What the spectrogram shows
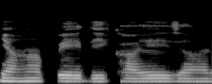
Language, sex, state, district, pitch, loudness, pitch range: Hindi, male, Bihar, Araria, 140 Hz, -24 LUFS, 140-145 Hz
